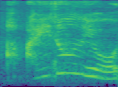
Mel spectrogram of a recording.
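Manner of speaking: slow, very soft whisper; hushed, halting attempt; timid explanation. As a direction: murmur it unsure of the language. Retold timid explanation in Korean.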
